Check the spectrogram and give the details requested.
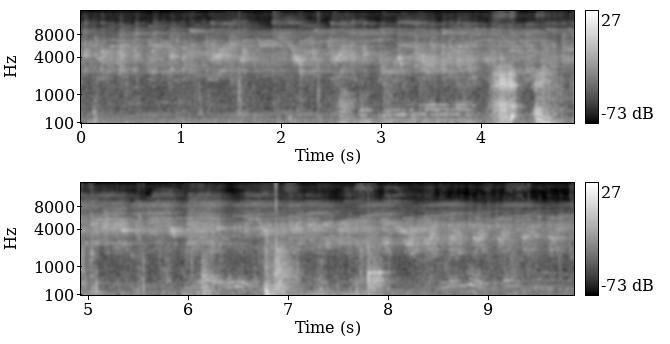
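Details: Swiftlet calls used as a lure for swiftlet houses: rapid high twitters form a steady chattering wash, cut by several loud sharp clicks and some lower tonal bits.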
